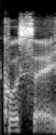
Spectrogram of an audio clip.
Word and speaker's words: Cossé: Is that how you pronounce their names? Yeah, that's correct. Cossé, yes.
